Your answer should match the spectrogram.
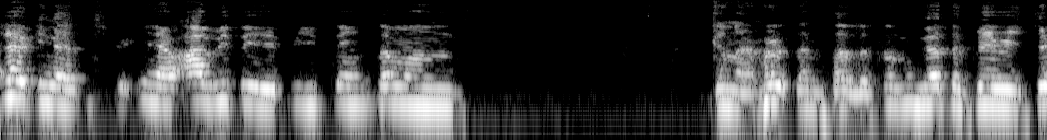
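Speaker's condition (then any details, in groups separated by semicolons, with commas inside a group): Cerebral palsy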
